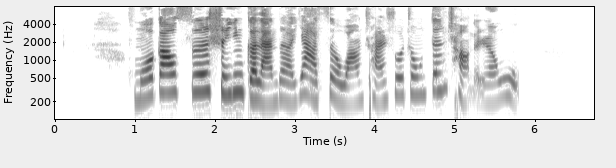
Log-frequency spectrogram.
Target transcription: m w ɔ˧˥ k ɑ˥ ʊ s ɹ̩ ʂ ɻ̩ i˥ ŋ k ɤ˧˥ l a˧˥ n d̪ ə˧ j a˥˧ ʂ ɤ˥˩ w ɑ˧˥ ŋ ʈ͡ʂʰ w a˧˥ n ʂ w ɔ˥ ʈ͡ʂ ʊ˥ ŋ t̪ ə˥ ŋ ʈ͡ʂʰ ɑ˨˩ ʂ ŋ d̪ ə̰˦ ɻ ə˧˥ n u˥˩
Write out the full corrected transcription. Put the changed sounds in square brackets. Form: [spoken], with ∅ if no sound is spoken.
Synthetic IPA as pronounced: m w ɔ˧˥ k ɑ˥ ʊ s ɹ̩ ʂ ɻ̩ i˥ ŋ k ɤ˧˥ l a˧˥ n d̪ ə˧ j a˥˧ [s] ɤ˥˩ w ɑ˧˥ ŋ ʈ͡ʂʰ w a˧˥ n ʂ w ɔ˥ ʈ͡ʂ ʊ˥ ŋ t̪ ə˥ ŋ ʈ͡ʂʰ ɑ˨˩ [∅] ŋ d̪ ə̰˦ ɻ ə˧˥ n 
